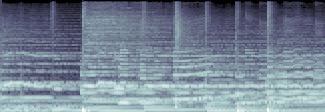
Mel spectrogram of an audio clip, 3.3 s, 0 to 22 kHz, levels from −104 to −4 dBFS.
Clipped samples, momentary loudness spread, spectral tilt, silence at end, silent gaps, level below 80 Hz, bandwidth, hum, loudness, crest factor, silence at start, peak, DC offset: under 0.1%; 4 LU; -5 dB/octave; 0 s; none; -24 dBFS; over 20 kHz; none; -17 LUFS; 16 dB; 0 s; 0 dBFS; 0.3%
